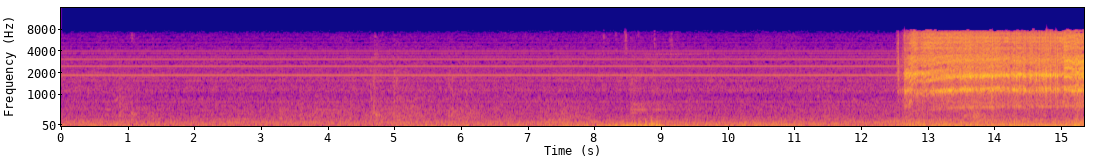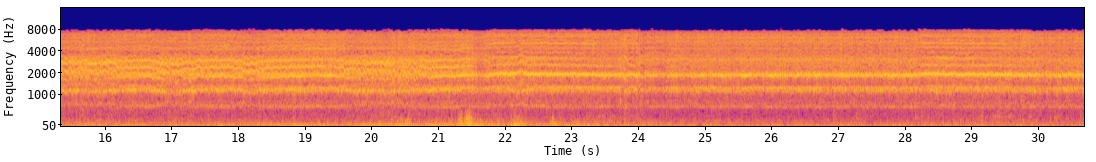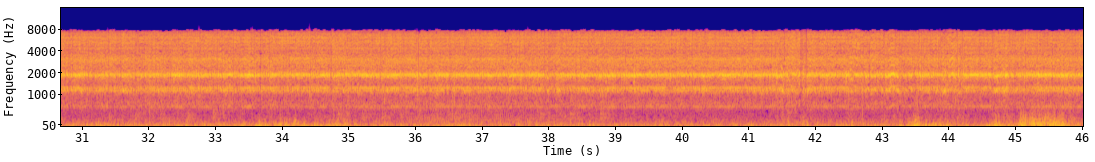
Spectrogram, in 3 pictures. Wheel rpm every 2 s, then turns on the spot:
0, 0, 0, 0, 0, 0, 90, 160, 160, 160, 160, 160, 160, 160, 160, 160, 160, 160, 160, 160, 160, 160, 160.
none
